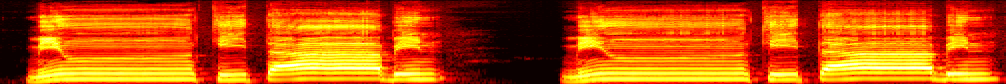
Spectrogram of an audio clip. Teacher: آ چکا ہے، لہٰذا اس نون ساکن میں اخفاء ہوگا، یعنی اس نون ساکن کی آواز کو ناک میں چھپا کر غنہ کر کے پڑھیں گے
